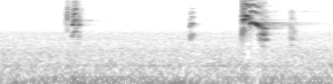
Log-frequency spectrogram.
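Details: Aviary lovebirds give a high, squeaky chirp, a faint short note, then a louder, harsh, buzzy squawk with a trailing tiny chirp.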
